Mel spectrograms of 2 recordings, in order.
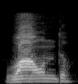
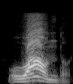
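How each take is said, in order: No difference in how they are said.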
